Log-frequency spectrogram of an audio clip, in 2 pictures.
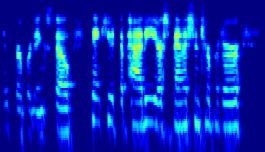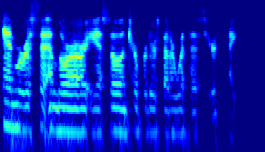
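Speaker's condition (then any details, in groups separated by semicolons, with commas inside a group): No condition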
